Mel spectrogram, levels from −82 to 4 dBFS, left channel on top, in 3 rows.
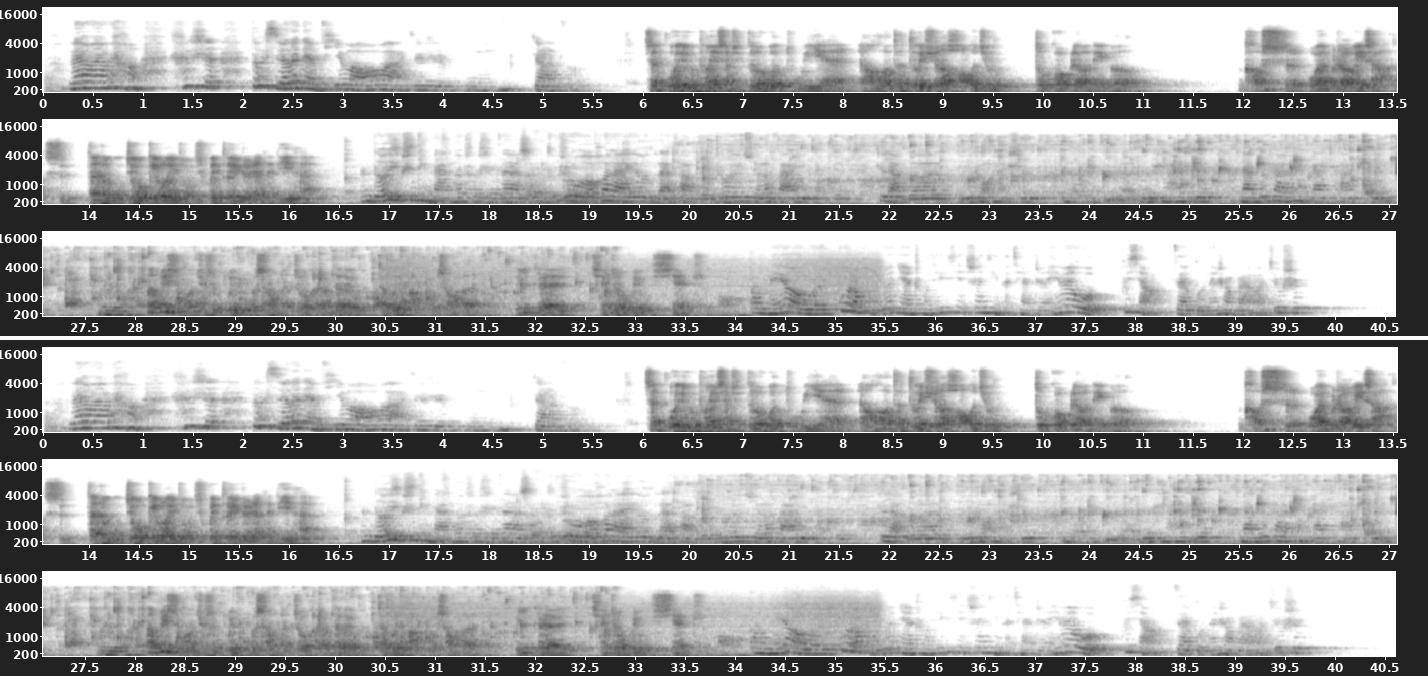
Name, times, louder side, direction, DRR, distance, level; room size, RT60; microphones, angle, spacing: voice 1, 0.2-5.4 12.2-12.4 16.7-27.1 34.2-39.6, left 1 dB, 60° left, 2 dB, 0.4 m, -32 dB
voice 2, 6.0-9.5 9.9-10.9 12.0-16.2 27.6-31.5 31.8-32.3 32.5-34.1, equal, 30° right, -6 dB, 1.2 m, -25 dB
sound 1, 16.1-16.2 16.9-20.5 21.3-21.4 22.1-22.2 22.8-22.9 23.6-23.7 24.3-24.4 25.1-25.8 26.3-26.7, left 1 dB, 35° left, 1.1 m, -40 dB
sound 2, 16.5-34.2, equal, 5° right, 0.6 m, -36 dB
sound 3, 30.5-35.5, right 2 dB, 50° right, 1.3 m, -42 dB
2.6 x 2.3 x 2.3 m, 0.80 s
head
